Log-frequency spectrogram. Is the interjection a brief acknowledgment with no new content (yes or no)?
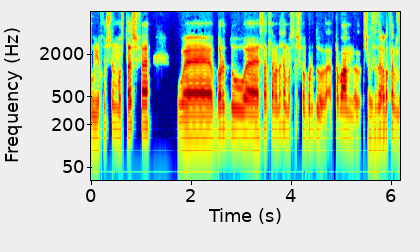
yes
